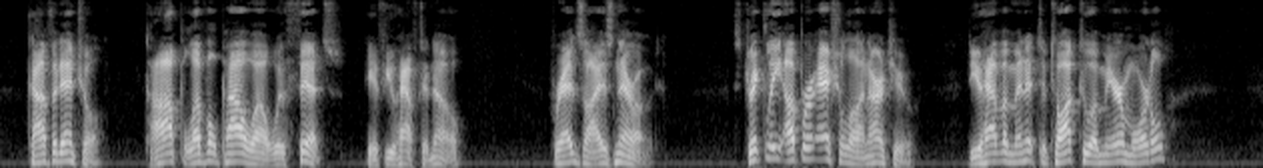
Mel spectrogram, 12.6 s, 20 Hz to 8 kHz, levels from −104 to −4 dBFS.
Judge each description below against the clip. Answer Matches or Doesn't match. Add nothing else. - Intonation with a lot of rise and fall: Doesn't match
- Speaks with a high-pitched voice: Doesn't match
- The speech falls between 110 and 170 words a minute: Matches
